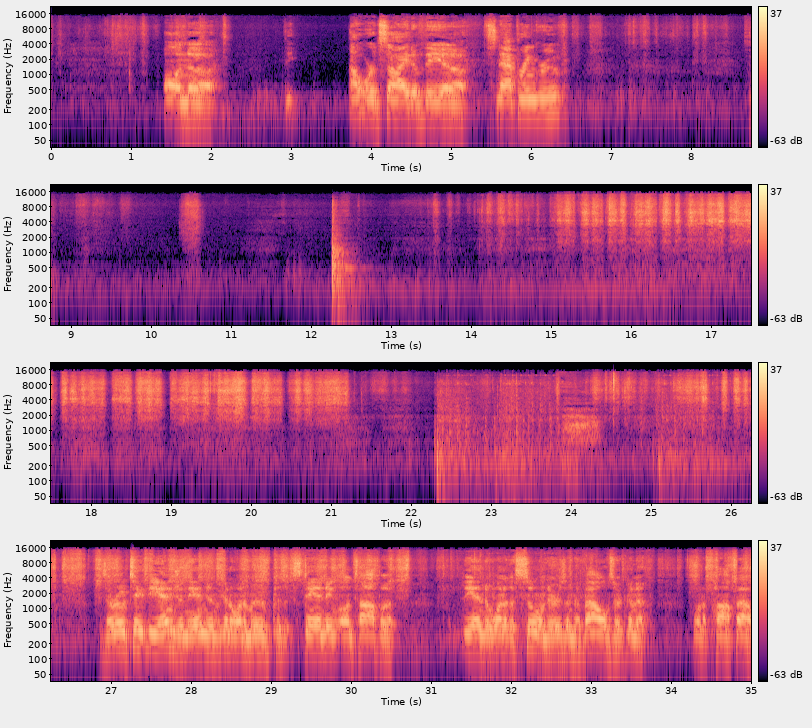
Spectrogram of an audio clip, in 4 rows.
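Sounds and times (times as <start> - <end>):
sharp knock: 12.2 - 12.8
sandpaper rasping on metal: 14.0 - 21.3, 22.4 - 35.0.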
